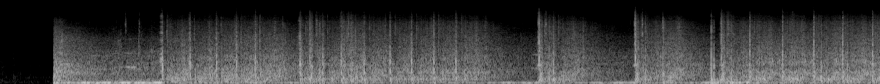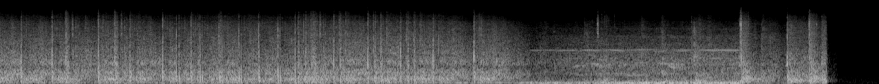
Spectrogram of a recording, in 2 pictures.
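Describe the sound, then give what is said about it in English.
Gunfire from ground troops moving through buildings and shooting at Hamas in Gaza: loud, dense bursts of rapid shots with a few brief pauses, hammering almost continuously. “It's also released a video of ground troops moving through buildings shooting at Hamas in Gaza.”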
